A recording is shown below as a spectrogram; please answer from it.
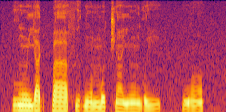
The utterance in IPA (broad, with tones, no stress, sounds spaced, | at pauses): ɣ ũ˦ j a˦ k͡p aː˦ f i˦ ɡʷ ã˦ m o˦ t͡ʃ ã˧ j ũ˧ ɡʷ iː˧ | w ɔ̃˨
